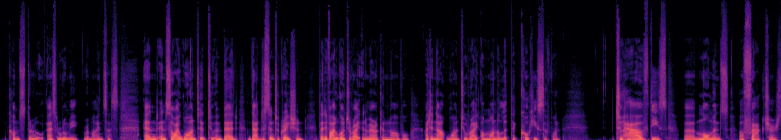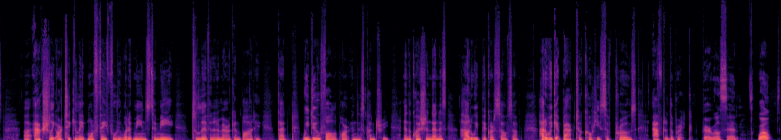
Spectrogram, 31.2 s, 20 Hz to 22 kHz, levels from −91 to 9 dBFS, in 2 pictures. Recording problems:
none

